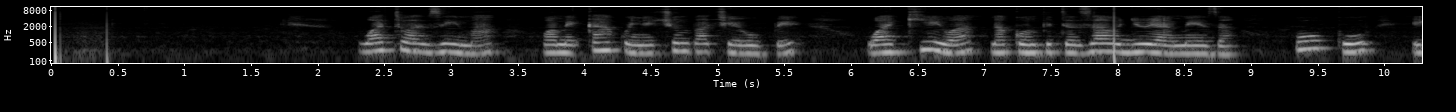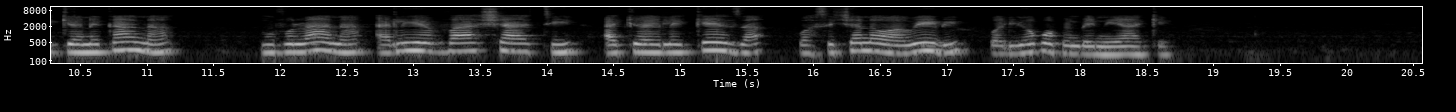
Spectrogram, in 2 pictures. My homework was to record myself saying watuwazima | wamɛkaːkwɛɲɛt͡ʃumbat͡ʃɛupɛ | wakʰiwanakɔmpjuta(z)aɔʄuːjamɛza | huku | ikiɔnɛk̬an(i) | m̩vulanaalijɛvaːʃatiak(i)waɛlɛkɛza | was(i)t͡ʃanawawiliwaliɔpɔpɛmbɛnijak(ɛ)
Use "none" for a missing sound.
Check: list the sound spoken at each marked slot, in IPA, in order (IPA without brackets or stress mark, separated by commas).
z, a, i, i, ɛ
